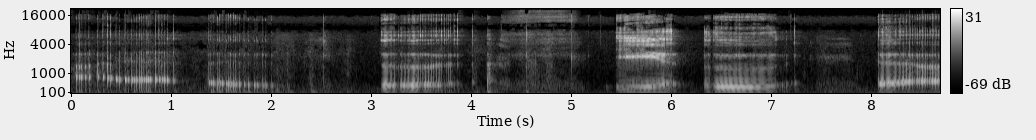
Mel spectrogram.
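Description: Several loud, drawn-out voiced belches in a row with brief pauses between them; deliberate burping on command.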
